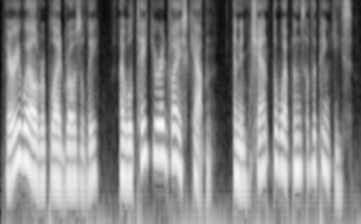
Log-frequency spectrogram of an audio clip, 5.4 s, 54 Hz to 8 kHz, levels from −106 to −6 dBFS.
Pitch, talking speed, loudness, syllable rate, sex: 180 Hz, 190 wpm, -17 LUFS, 5.6 syllables/s, female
